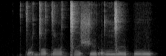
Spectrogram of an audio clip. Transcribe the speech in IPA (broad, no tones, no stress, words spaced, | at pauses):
tˤḭɟɔdˤɛɡ͡ǀa ʃəɾɔ̰ ŋ͡ǀəpo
